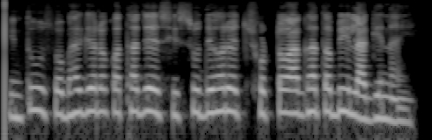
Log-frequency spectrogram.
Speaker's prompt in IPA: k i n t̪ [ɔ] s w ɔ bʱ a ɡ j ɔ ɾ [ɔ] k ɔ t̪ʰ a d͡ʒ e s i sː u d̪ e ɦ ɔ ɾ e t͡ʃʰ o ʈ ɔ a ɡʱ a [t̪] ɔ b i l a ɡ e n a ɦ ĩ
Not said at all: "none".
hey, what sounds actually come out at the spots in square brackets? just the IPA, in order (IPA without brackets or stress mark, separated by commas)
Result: u, ɔ, t̪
